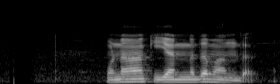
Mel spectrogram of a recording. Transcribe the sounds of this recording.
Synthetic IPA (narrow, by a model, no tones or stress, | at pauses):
munaːkijanːəd̪əmand̪ɐ̰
